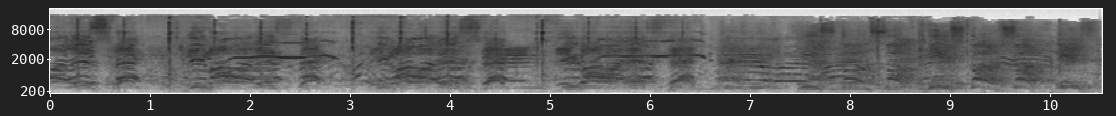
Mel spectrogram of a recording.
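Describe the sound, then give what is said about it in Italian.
A roadside crowd at the south portal of a motorway tunnel, on the tunnel's opening day, cheers loudly and continuously, many overlapping voices shouting and whooping at high pitch, with occasional sharper yells rising above the steady roar for the full length. “C'è molto entusiasmo qui sul ciglio della strada al portale sud della galleria autostradale”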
